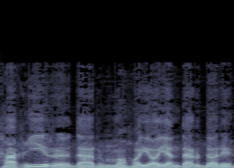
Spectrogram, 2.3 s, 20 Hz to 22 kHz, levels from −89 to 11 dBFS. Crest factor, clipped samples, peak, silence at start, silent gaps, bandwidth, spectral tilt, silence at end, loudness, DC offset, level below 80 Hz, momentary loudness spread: 14 dB; under 0.1%; -6 dBFS; 0 s; none; 14 kHz; -5.5 dB/octave; 0 s; -20 LUFS; under 0.1%; -60 dBFS; 2 LU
